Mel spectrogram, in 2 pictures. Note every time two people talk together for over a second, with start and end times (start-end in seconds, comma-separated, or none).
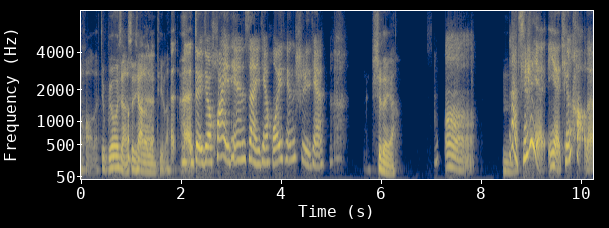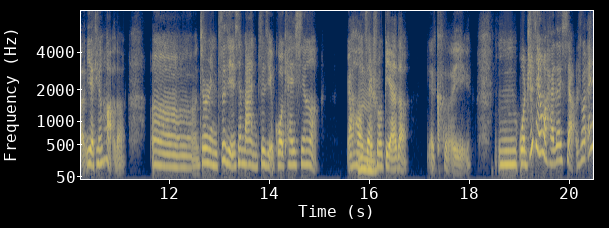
none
